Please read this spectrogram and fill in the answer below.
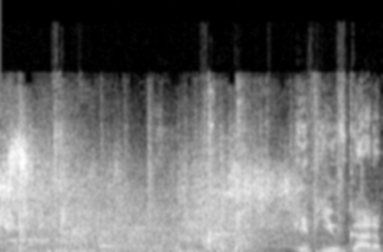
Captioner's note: ball swishing into net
